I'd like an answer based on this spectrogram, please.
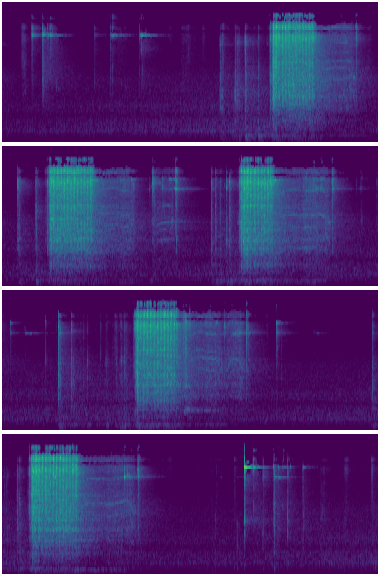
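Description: Cordless impact wrench hammering on the lug nuts of a sprayer's wheel hub in five bursts of about two seconds each, with small metal clinks of nuts and socket between the runs.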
